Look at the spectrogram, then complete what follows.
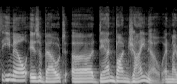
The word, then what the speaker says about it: Bongino: when you pronounce dan bongino's name incorrectly the i is pronounced as a long e and not an i bongino i only bring this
